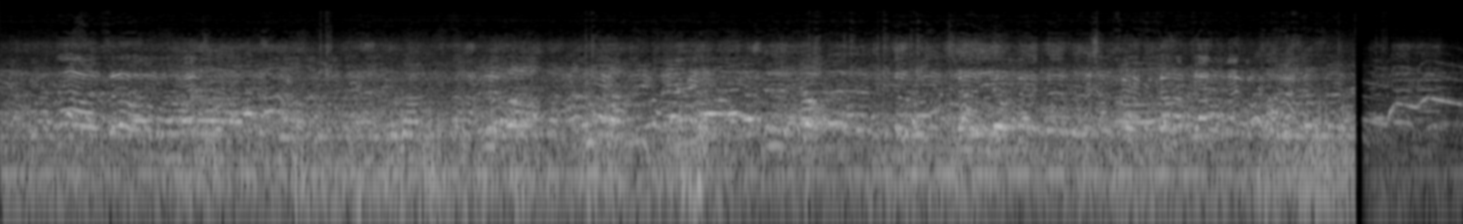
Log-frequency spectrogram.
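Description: A crowd of men cheers and chants loudly outdoors.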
